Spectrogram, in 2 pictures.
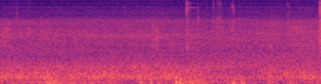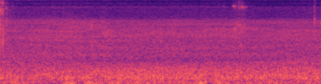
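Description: Wind buffeting the microphone over the steady rush of surf, with a couple of faint clicks.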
